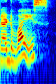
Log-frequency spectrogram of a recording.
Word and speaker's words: advice: slight difference in pronunciation in advice with an s sound it is a noun you can give your friend some advice it has sa sound s sound in advice a d v i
